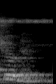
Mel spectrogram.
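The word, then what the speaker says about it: should: यहां लिखा हुआ है शुड। हमने शुड शुड में हमने एल लिखा तो है मगर यहां एल साइलेंट है।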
